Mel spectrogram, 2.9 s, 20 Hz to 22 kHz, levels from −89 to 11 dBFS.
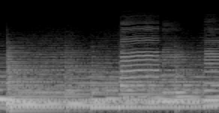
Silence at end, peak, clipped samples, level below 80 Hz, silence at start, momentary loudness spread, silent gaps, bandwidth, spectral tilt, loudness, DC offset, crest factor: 0 s; -6 dBFS; under 0.1%; -44 dBFS; 0 s; 4 LU; none; 10.5 kHz; -7 dB/octave; -21 LUFS; under 0.1%; 14 dB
